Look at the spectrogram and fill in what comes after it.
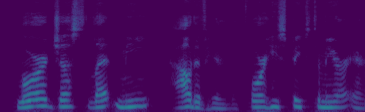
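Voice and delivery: ordinary talk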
